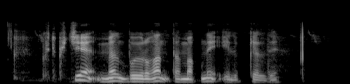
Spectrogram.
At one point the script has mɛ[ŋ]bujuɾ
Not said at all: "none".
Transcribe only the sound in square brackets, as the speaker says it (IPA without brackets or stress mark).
n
